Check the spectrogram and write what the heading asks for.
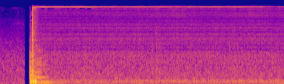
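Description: End-card sound effect: a sudden loud hit with a short ringing tone about half a second in, then a steady low hum.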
